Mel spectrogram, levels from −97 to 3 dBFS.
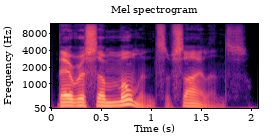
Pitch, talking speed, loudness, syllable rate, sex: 115 Hz, 175 wpm, -17 LUFS, 6.0 syllables/s, male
